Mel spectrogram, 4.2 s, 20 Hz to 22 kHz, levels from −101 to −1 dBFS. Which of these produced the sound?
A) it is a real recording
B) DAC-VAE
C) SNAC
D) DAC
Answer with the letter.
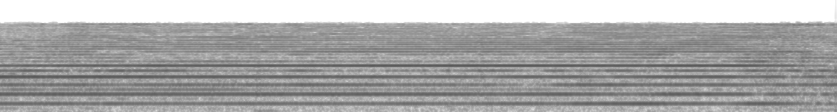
A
